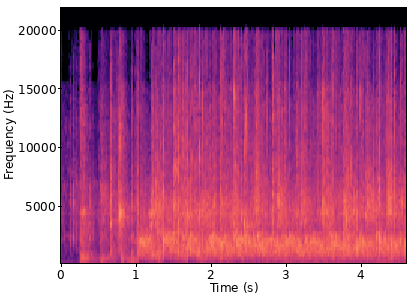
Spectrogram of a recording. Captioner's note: applause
